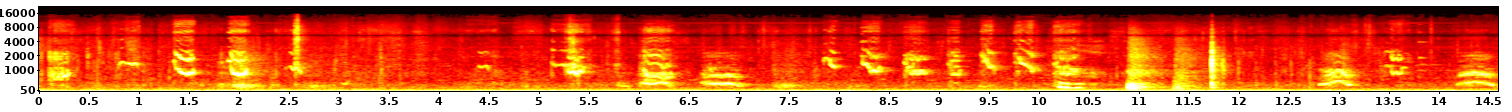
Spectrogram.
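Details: Six-week-old Cavalier King Charles Spaniel puppies at playtime give many short yips, whines and squeaky whimpers, some rising and falling, in quick irregular bursts over low background rumble, with a few soft thumps.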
